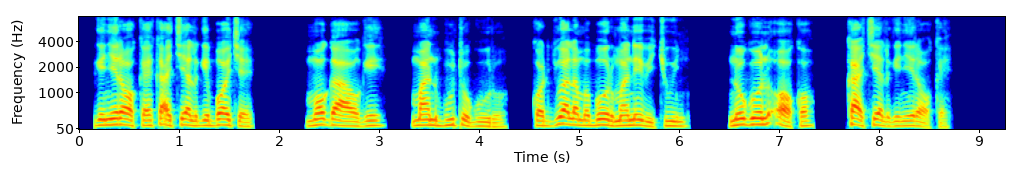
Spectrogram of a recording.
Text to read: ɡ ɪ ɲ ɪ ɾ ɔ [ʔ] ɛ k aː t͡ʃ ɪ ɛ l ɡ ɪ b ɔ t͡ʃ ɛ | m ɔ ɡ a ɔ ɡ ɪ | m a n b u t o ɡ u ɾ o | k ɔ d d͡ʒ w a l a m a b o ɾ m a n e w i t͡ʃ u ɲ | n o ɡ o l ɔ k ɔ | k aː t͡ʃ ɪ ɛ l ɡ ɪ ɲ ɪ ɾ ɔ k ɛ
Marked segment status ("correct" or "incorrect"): incorrect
